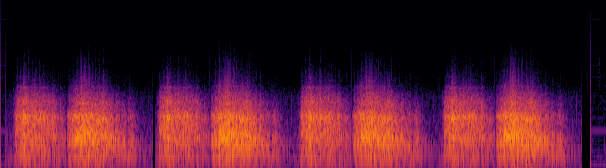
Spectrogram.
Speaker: Over the right infraclavicular and interscapular regions, we hear bronchovesicular breath sounds. They have a rustling quality like vesicular sounds but are harsher, expiration is prolonged, and there is no gap between inspiration and expiration.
